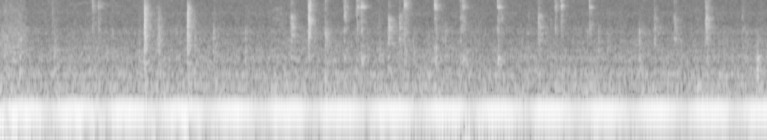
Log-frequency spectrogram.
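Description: Irregular light clicks of a computer mouse as a CAD model is turned on screen, over a steady low hum that swells and fades about once a second.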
